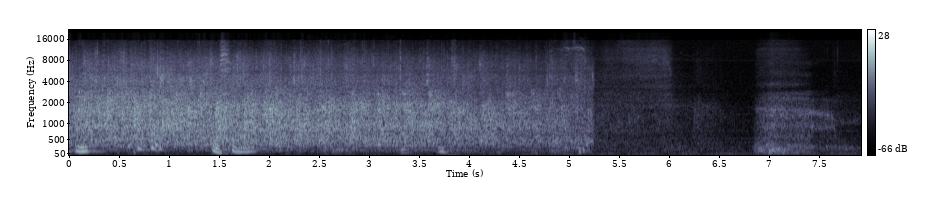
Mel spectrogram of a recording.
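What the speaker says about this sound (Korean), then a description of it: "박수." A congregation at a Sunday church service claps steadily for about five seconds, then the applause cuts off, leaving a quiet room with a brief faint burst afterward.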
